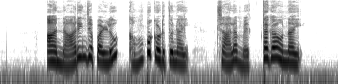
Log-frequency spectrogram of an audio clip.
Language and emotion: Telugu, disgusted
